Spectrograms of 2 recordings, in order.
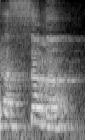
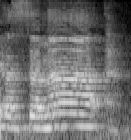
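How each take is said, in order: First: "as-sama'" short, with no lengthened final a; Egyptian pronunciation. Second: "as-sama'" slow, last a held long before the catch; drawn-out vowel. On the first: Teacher showing Egyptian speech, "as-sama'" with short final vowel. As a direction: say "as-sama'" quickly, Egyptian style, short ending. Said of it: "in Egypt, we say". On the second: Teacher showing unfamiliar recitation, "as-sama'" with long held ending. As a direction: stretch the final vowel of "as-sama'". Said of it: "we don't speak like this in Egypt". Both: Shown as a demonstration.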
